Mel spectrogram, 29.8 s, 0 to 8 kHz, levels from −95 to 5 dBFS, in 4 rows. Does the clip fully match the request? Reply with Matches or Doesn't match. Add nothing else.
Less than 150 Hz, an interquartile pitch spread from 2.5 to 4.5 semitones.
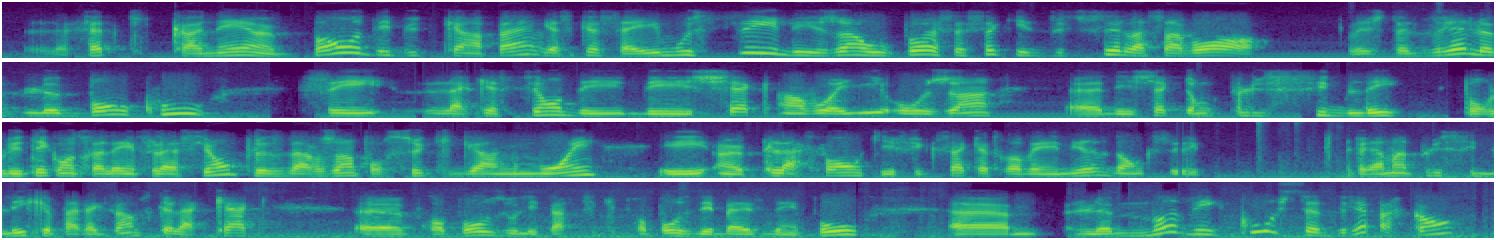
Doesn't match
